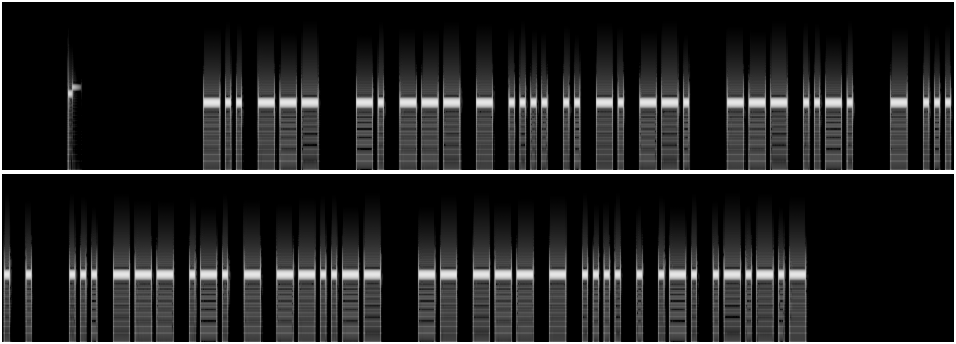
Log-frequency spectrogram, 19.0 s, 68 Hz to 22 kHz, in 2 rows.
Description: Morse code, heard as a keyed tone, about 22 wpm, 700 Hz. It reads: DO NOTHING OF THE SORT, MOTHER.
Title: Sentences from Top 1300 Words 22wpm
